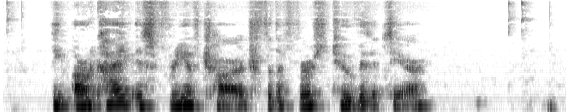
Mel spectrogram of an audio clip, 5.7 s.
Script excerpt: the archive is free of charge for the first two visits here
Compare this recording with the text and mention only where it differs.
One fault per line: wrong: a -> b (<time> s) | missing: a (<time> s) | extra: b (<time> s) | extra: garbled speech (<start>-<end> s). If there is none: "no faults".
no faults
